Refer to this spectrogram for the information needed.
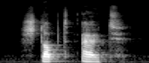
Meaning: inflection of uitstappen: 1. second/third-person singular present indicative 2. plural imperative
- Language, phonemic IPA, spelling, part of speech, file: Dutch, /ˈstɑpt ˈœyt/, stapt uit, verb, Nl-stapt uit.ogg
